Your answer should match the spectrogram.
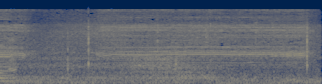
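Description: Small electric gear motor of a remote-control toy wheel loader whining steadily as it raises the loader's bucket arm. The whine starts about a second in and stops just before the end.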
